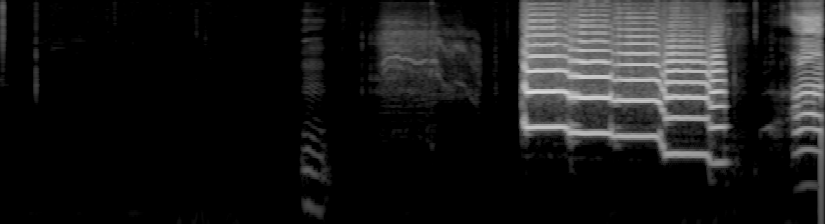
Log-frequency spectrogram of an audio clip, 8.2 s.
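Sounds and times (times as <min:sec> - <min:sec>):
trumpet: 0:05.3 - 0:07.4.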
